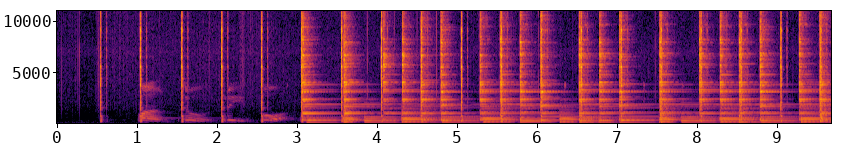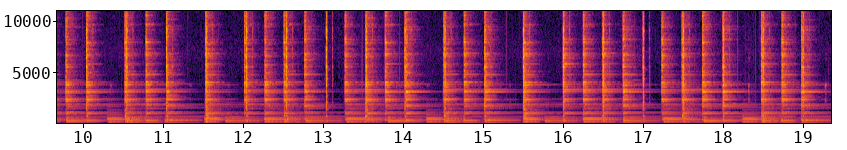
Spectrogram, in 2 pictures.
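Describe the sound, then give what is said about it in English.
A metallic cowbell plays a brisk, steady mambo pattern of repeated strokes with accented beats and alternating bright and muted tones, preceded by a few sparse opening hits. No voices. “This rhythm is performed either on the small cha-cha bell or on the large mambo bell.”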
